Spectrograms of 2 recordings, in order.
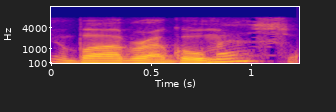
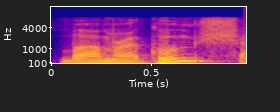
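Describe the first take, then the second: First: Said in the usual way. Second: Gomes as GOO-mesh, nasal o and sh ending; Portuguese pronunciation. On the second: Shown as a demonstration. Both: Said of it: "I think, in Portuguese".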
